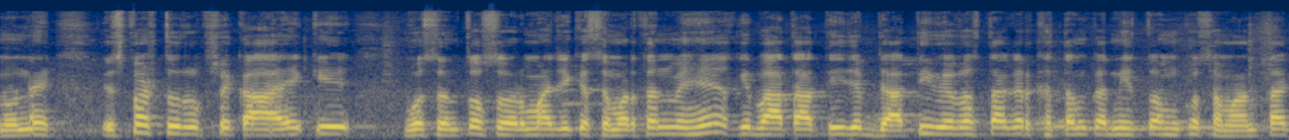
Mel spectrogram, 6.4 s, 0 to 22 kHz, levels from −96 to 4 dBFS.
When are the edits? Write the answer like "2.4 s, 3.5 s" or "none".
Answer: 3.7 s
